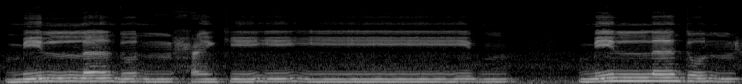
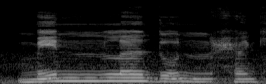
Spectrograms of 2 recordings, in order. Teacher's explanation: dengan lam maka Inilah yang disebut dengan bacaan Idgham bila ghunah cara membacanya langsung memasukkan Nun ini ke dalam huruf lam seakan-akan tidak ada nunnya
